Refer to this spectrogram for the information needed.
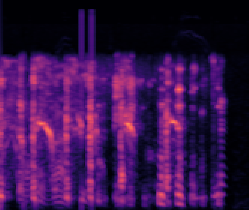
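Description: A person coughs repeatedly in quick, uneven bursts, close up and fairly loud, each cough rough and throaty with a strained, voiced edge before trailing into quiet.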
